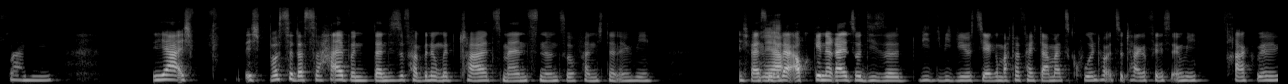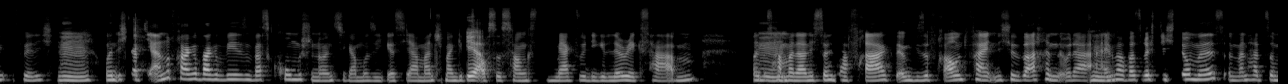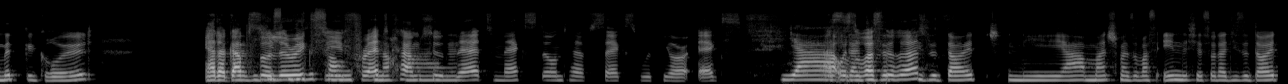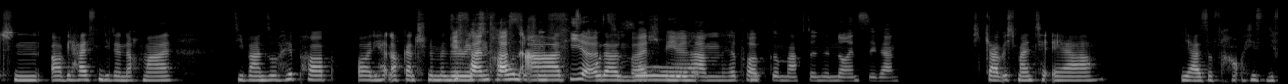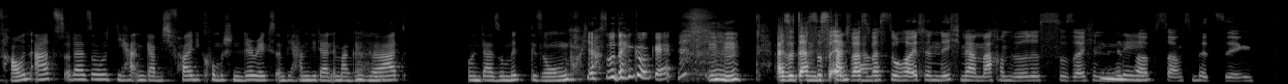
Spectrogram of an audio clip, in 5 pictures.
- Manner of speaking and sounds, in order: in English: "Fred come to that, Max don't have sex with your ex"; other noise; background speech; other background noise; laughing while speaking: "wo ich auch so denke, okay"
- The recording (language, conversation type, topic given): German, podcast, Was wäre der Soundtrack deiner Jugend?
